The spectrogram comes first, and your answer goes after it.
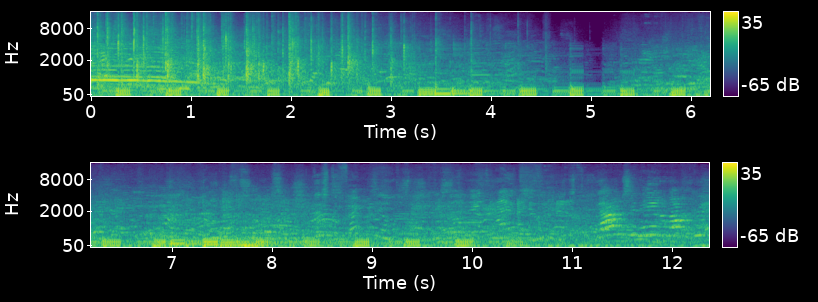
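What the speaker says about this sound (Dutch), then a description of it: "Applaus!" Applause and lively crowd chatter fill a crowded restaurant foyer where diners wait during a fire brigade visit. Clapping rises at the start, dips, then continues as a dense hubbub with voices throughout.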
